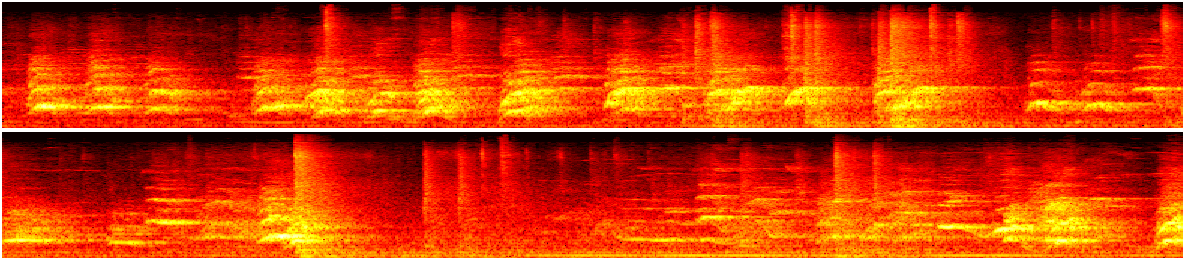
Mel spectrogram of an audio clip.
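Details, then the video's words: Many dogs in a kennel barking together, a busy run of sharp, ringing barks and yips coming in quick bursts, with some metallic clanks and a calmer stretch of softer whining barks near the end. "Interior de perrera"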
